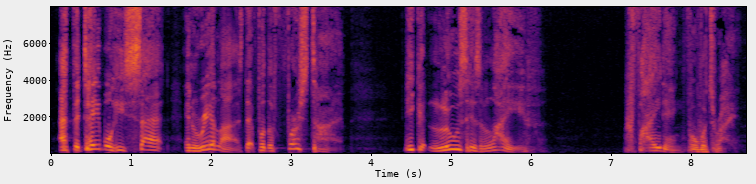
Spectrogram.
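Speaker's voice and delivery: slow, softened, weighty narration; solemn and drawn out, sinking low; grave storytelling. Retold or imitated. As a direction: stretch each phrase quietly.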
